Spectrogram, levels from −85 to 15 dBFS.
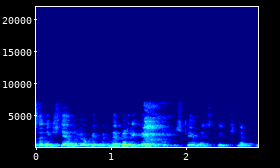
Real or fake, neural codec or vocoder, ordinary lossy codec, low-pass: real; none; Opus, 64 kbps; 7.2 kHz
